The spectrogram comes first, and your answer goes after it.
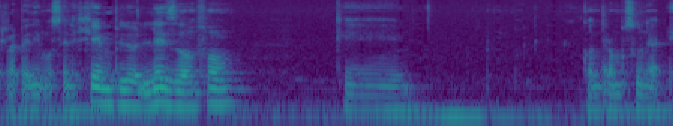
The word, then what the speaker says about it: les enfants: cualquier otro contexto, pero en la liaison va a tener un sonido, pero no va a ser el de S, sino el de S, cuyo símbolo fonético es la Z.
